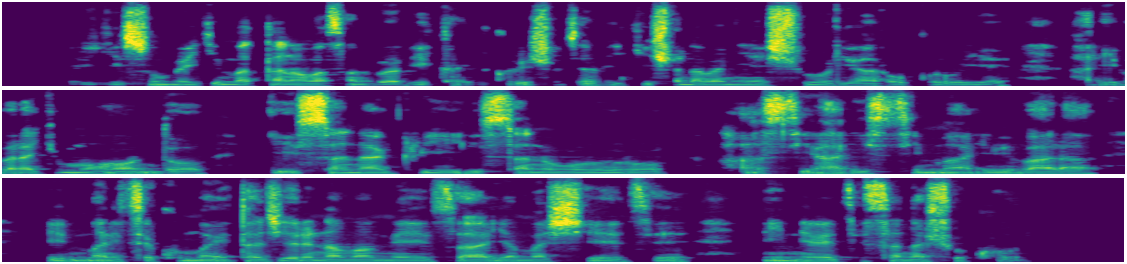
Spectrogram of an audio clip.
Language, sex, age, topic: Rundi, male, 25-35, education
